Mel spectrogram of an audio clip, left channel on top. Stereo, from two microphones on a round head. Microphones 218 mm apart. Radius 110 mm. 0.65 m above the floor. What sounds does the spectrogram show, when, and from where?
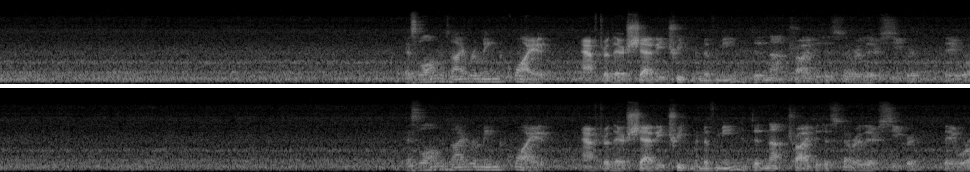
4.0 s a man speaking: 35° left (ahead or behind), 1.8 m; by 9.7 s 45° right (ahead or behind), 1.8 m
